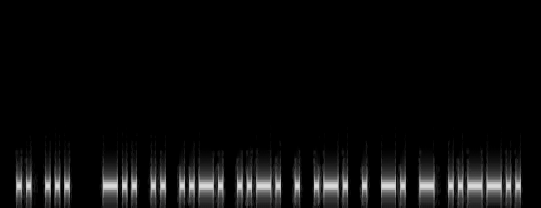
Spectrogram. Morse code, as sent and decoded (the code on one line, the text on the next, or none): .. ... / -.. .. ..-. ..-. .-. -. - ..--..
IS DIFFERENT?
